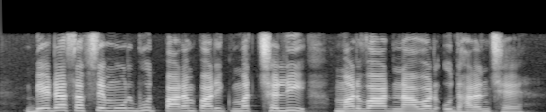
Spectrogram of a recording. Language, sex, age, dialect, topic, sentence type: Magahi, male, 18-24, Northeastern/Surjapuri, agriculture, statement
